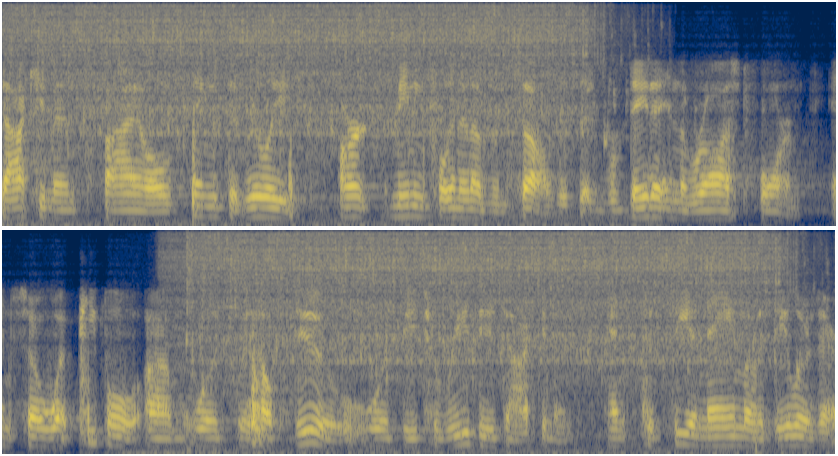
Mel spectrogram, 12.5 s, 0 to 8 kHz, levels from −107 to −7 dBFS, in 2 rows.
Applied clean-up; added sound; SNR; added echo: none; Sink (filling or washing) / Water tap, faucet; 9 dB; reverberation time 0.9 s.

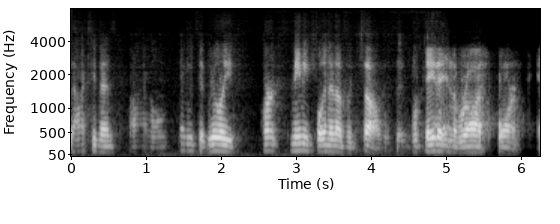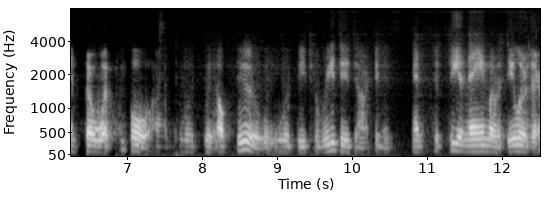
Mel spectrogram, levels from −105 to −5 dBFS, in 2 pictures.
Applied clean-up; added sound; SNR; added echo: neural mask model DeepFilterNet 3.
